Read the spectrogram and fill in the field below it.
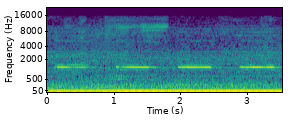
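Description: A new JCB backhoe loader with DualDrive sounds its reversing alarm: four evenly spaced beeps about a second apart, loud and close over a steady low diesel engine rumble, with no talking.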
